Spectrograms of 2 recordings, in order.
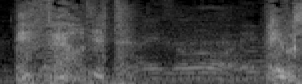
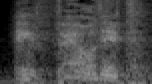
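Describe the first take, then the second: First: He felt it. breathed as a whisper. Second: Much lower and softer, hushed; He felt it. said low and soft; quiet. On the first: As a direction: whisper it to the room. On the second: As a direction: drop the voice right down on He felt it. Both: Shown as a demonstration. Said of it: "He'd never heard his voice".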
